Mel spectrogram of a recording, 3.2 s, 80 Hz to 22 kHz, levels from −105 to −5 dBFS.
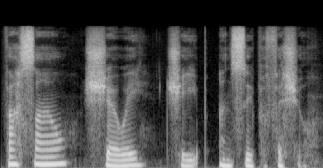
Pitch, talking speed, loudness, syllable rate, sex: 150 Hz, 95 wpm, -22 LUFS, 3.8 syllables/s, male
